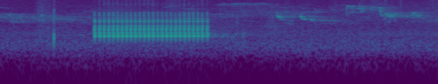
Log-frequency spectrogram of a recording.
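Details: Lesser spotted woodpecker in the New Forest drumming: one even, rapid rattle of about twenty-five strikes lasting just over a second, with faint birdsong scattered before and after.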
